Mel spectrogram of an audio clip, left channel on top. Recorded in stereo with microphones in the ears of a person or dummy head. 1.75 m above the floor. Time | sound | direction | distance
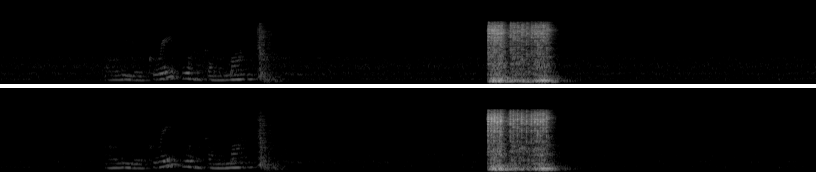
1.0 | a woman speaking | 25° left (ahead or behind) | 1.2 m
2.6 | a whoosh | 20° left (ahead or behind) | 1.4 m
4.9 | a drill | 25° right (ahead or behind) | 1.1 m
